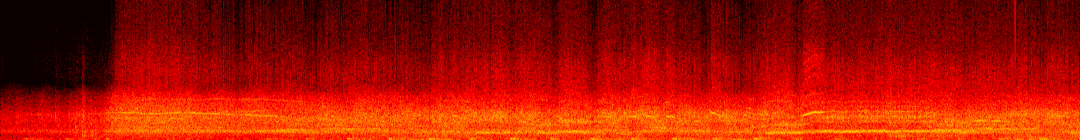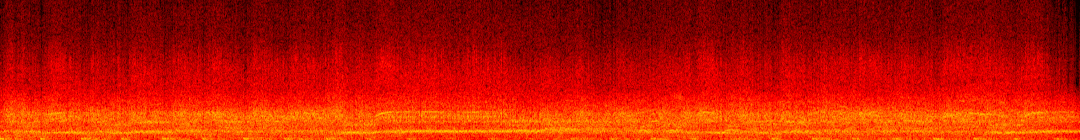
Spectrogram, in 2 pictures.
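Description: A large football crowd of fans roars in a sustained wave of cheering after a shot strikes the goalpost, dense and continuous throughout with no clear break.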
